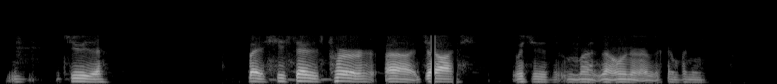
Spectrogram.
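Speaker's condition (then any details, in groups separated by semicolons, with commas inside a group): Stroke; past stroke, lasting speech impairment, considers self partly disabled; speech still impaired at time of call; impaired speech from stroke, speech kind of messed up, limits public-facing work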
